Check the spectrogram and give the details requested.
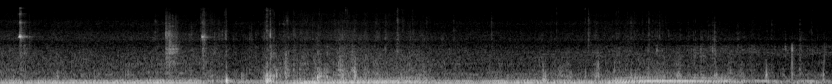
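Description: Jeep Wrangler's engine running under load as it crawls up a rock ledge, its note swelling twice with throttle. A few sharp knocks about two to three seconds in.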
